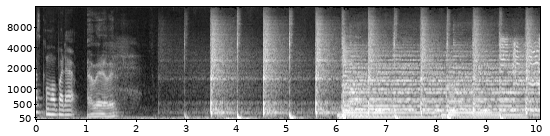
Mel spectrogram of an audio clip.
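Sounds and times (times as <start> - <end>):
heavy drum beats: 2.4 - 10.0.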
